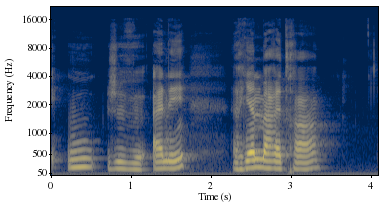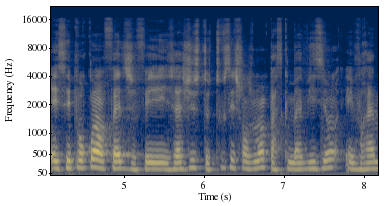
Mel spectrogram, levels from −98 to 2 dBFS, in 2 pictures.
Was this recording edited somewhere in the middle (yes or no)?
no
